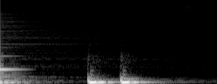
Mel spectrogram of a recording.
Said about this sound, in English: What do you do? I'm a doctor. I listen to your heartbeat.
